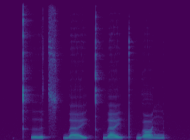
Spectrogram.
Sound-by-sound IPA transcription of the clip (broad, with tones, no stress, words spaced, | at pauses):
kʰɤ˧˥t͡sʰwa˨˩ɪ̯kʰwa˥˧ɪ̯pʰwɑ˥˩ŋ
